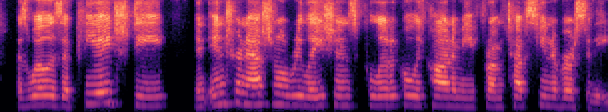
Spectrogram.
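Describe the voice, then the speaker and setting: Against a quiet background, a woman is speaking. She talks at a moderate pace. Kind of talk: reading a bio statement in a meeting. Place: home room. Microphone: video call.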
